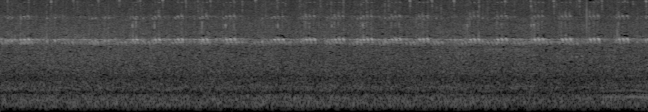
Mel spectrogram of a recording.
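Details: Grasshoppers in a flowery meadow or prairie: a steady, high-pitched, narrow-toned chirp pulsing in quick, even beats, with a fainter higher overtone and no other clear sounds.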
